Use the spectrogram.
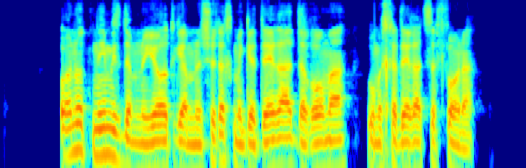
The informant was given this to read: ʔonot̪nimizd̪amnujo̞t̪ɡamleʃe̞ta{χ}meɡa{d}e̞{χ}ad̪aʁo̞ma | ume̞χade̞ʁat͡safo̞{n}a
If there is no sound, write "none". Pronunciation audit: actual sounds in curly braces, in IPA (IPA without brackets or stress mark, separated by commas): χ, d, ʁ, n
